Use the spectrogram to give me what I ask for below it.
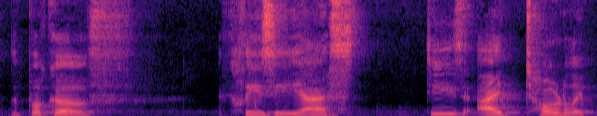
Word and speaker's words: Ecclesiastes: it's the Book of Ecclesiastes I totally mispronounce that wrong Eccles I yeah c e c l e s i a s t e s so e Ecclesiastes I definitely pronounce that wrong but it talks about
